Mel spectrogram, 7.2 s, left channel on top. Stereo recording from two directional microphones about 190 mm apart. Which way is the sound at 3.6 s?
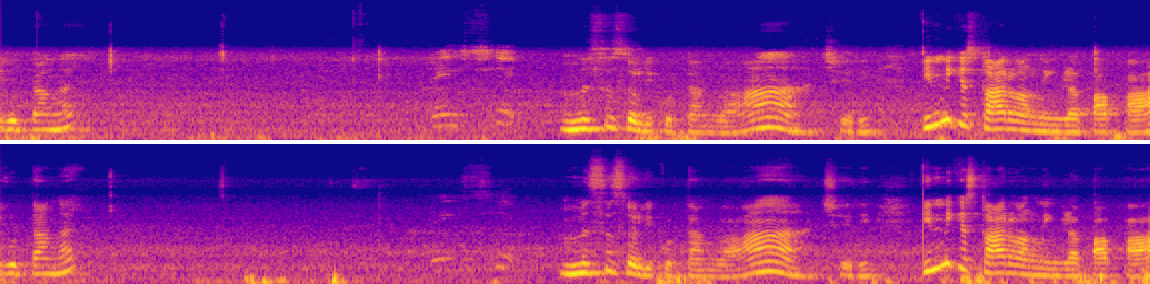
15° right (ahead or behind).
